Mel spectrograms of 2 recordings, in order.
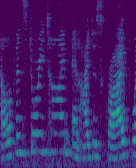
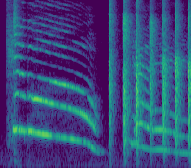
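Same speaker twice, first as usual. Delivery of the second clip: much higher, loud, drawn-out cannonball cheer; excited shout; 11 semitones higher, 16 dB louder, much slower than usual. Acted. Teacher shouts the cannonball jump for the children, loud. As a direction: shout it like jumping in.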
